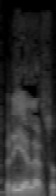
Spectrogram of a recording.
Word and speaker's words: Brie Larson: Bueno, como se diga, Brian Larson, me parece que se dice así, Brian Larson, ¿no? – Sí. – Bueno, pues Brie Larson se escribe. – Brie Larson, pues esa, pues Brie Larson.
